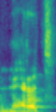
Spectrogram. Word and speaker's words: Narat: The other speaker today is Narat, or Narat. You will correct me. I'm from Primorska. Narat, yeah. Narat, thanks. I'm from Primorska, so it's always the other way around as I pronounce it.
